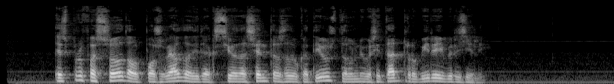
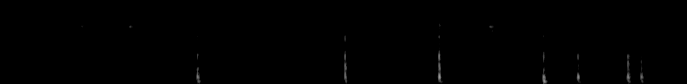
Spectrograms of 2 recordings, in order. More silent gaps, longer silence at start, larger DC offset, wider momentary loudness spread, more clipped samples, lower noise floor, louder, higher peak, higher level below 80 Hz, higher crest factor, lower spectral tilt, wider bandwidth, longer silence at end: second, none vs 1.37-1.96 s, 2.10-3.43 s, 3.57-4.37 s, 4.49-4.88 s, 5.03-5.41 s, 5.57-5.76 s, 5.89-6.26 s; second, 0.55 s vs 1.3 s; neither; second, 8 LU vs 19 LU; neither; second, -47 dBFS vs under -90 dBFS; first, -19 LUFS vs -49 LUFS; first, -2 dBFS vs -20 dBFS; first, -56 dBFS vs -82 dBFS; second, 18 dB vs 32 dB; about the same, -6 dB/octave vs -6.5 dB/octave; first, 16.5 kHz vs 7 kHz; first, 1.3 s vs 0.45 s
